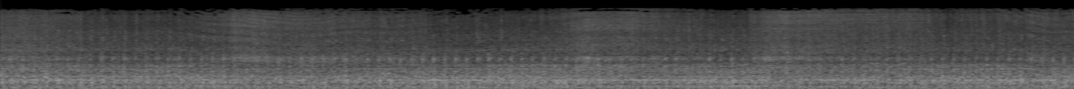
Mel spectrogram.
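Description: An engine drones nearby.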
